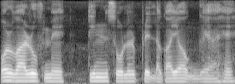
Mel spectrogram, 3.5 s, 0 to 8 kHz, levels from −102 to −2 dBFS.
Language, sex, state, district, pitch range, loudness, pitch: Hindi, male, Arunachal Pradesh, Lower Dibang Valley, 110-125 Hz, -17 LUFS, 115 Hz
